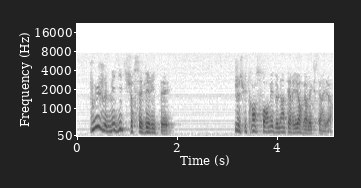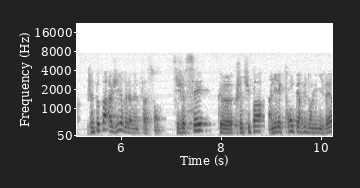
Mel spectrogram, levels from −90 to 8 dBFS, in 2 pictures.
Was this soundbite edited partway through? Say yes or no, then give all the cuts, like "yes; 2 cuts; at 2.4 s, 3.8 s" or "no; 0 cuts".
yes; 5 cuts; at 3.2 s, 5.3 s, 6.9 s, 7.9 s, 8.9 s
